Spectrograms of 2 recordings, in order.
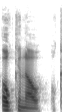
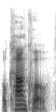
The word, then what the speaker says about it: Okonkwo: I really like looking at some of the second-year guys like Bellinger, Chigankwu. Oh, like that? Said his name right for the first time. Not Okuno. Okonkwo.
